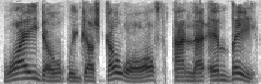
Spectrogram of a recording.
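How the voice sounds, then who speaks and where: A man voicing a huge, slow-witted, bearded soldier in an audiobook, speaking in a simple, plodding way. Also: on the high side, lively intonation, dry recording, highs cut off.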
